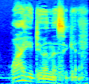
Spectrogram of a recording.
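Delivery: earnest, soft and quick. Speaker retells what she asked a pregnant friend, retelling a sincere question. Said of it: "I genuinely asked her without any sarcasm".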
